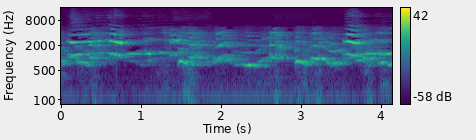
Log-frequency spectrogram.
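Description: An Italian Greyhound howls in long, wavering, high-pitched tones that slide up and down.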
